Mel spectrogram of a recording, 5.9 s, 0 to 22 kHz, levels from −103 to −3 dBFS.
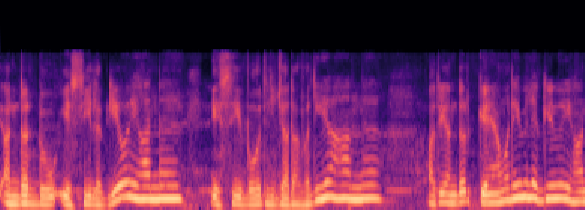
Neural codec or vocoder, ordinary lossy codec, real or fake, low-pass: codec, 16 kHz, 4 kbps, X-Codec, HuBERT features, trained on general audio; none; fake; none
